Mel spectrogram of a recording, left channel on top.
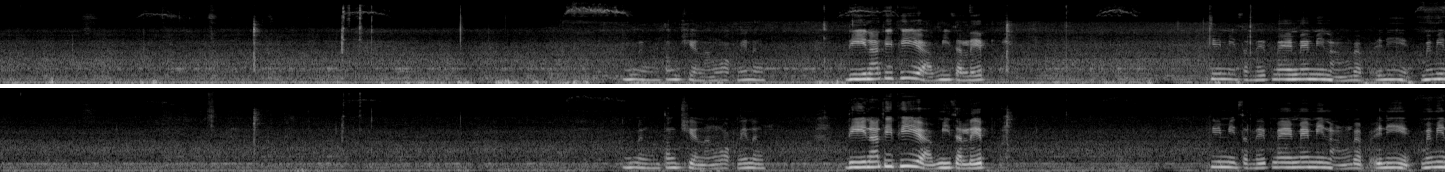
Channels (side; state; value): both; normal; correlation 0.61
